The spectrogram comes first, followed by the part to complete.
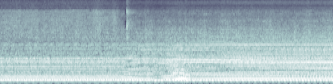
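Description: Portable oxygen infusion system's compressor running steadily, driving the handheld spray nozzle: a steady motor hum with an airy hiss.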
